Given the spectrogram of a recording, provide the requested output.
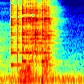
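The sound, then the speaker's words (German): Beer glasses clink together in a quick toast: a few bright, ringing contacts over about half a second, then fading into quiet. “Prost,”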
